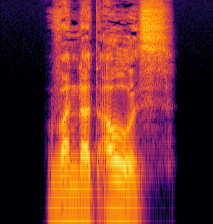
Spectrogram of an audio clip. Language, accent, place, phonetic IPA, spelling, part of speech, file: German, Germany, Berlin, [ˌvandɐt ˈaʊ̯s], wandert aus, verb, De-wandert aus.ogg
- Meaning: inflection of auswandern: 1. third-person singular present 2. second-person plural present 3. plural imperative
